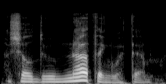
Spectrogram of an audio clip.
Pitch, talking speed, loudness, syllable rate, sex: 125 Hz, 215 wpm, -17 LUFS, 4.6 syllables/s, male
